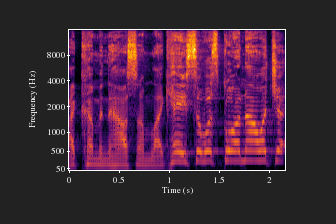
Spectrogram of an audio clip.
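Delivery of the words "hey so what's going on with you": mock, very high, loud raised voice. Retelling coming home and greeting his wife and stepdaughter: retelling his own loud greeting. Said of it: "Why are you screaming at us?".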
